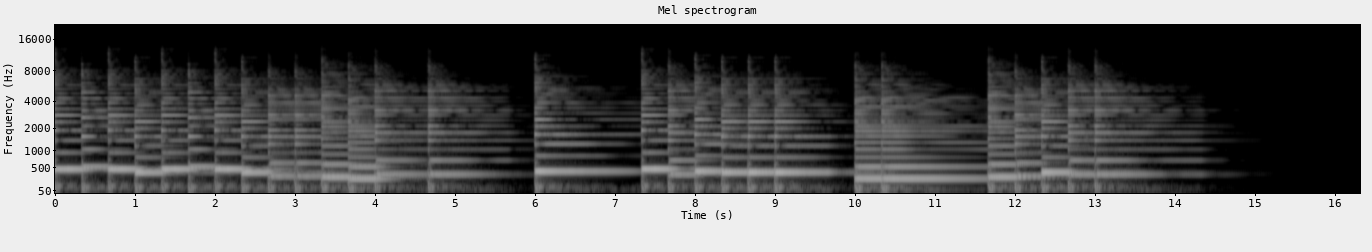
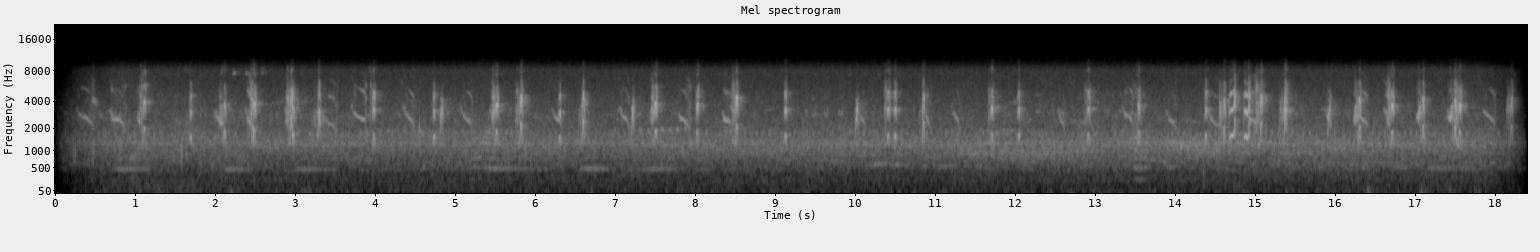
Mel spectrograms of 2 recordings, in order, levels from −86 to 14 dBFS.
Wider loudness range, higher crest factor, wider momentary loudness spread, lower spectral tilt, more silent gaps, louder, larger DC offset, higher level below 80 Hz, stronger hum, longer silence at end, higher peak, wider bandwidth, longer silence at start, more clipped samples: about the same, 5 LU vs 5 LU; second, 14 dB vs 24 dB; second, 12 LU vs 15 LU; first, -4.5 dB/octave vs 3 dB/octave; neither; second, -29 LUFS vs -23 LUFS; neither; first, -56 dBFS vs -72 dBFS; neither; first, 1.95 s vs 0.1 s; second, -16 dBFS vs -4 dBFS; first, 12.5 kHz vs 11 kHz; second, 0 s vs 0.2 s; neither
